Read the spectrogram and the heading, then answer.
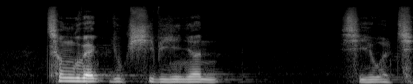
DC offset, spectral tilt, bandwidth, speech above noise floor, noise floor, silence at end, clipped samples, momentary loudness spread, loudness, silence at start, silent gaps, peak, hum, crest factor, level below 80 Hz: under 0.1%; -5.5 dB/octave; 16 kHz; 43 dB; -65 dBFS; 0 s; under 0.1%; 18 LU; -23 LUFS; 0.45 s; none; -2 dBFS; none; 24 dB; -66 dBFS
